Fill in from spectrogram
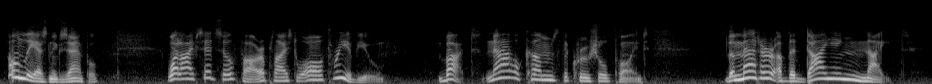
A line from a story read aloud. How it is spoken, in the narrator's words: Earth said blandly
